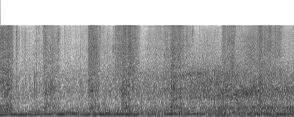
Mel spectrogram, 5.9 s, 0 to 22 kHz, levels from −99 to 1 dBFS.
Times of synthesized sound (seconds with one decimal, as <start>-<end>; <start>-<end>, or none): 0.0-1.2; 2.2-4.8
